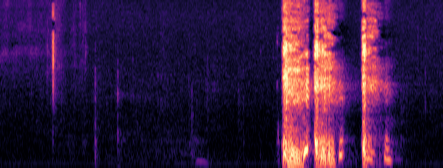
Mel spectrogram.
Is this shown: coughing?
yes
